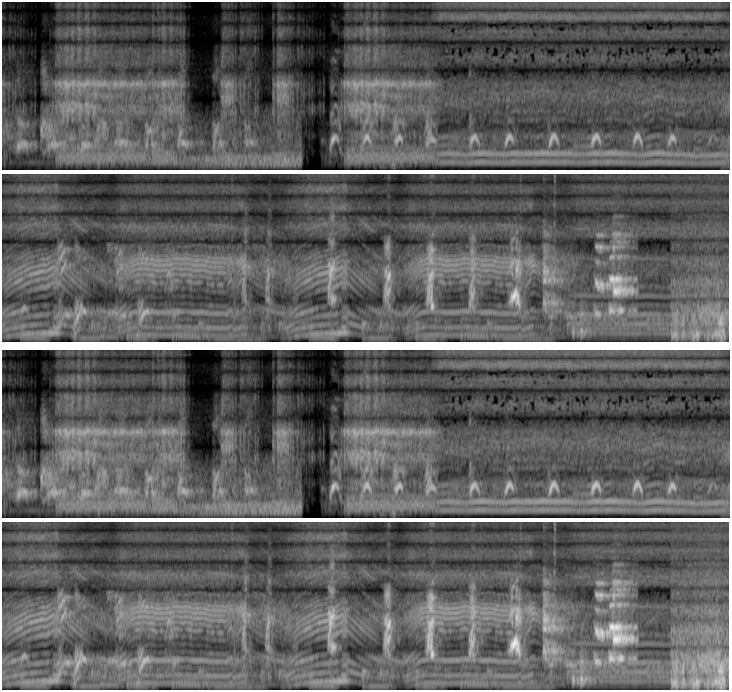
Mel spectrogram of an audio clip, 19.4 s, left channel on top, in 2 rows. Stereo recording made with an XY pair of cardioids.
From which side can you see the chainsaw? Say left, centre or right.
centre.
